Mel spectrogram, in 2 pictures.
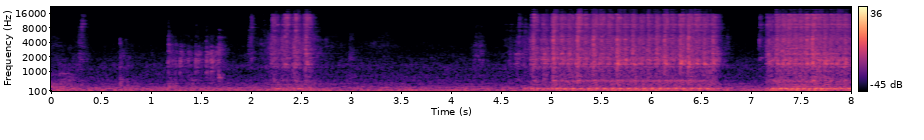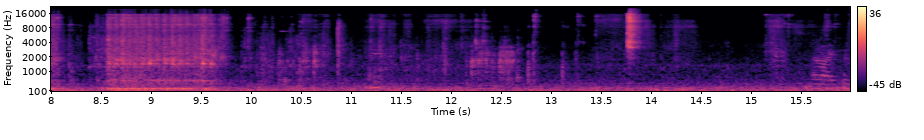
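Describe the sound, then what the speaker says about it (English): A sewing machine stitches along the bottom seam of an apothecary tote bag, running in a few steady mechanical bursts of whirring and clicking, moderately close, with faint background noise between the runs. "Sew up these bottom."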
